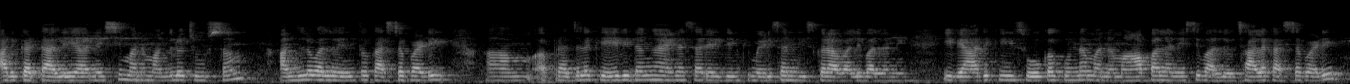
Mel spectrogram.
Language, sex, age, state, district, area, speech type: Telugu, female, 18-30, Telangana, Nagarkurnool, rural, spontaneous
